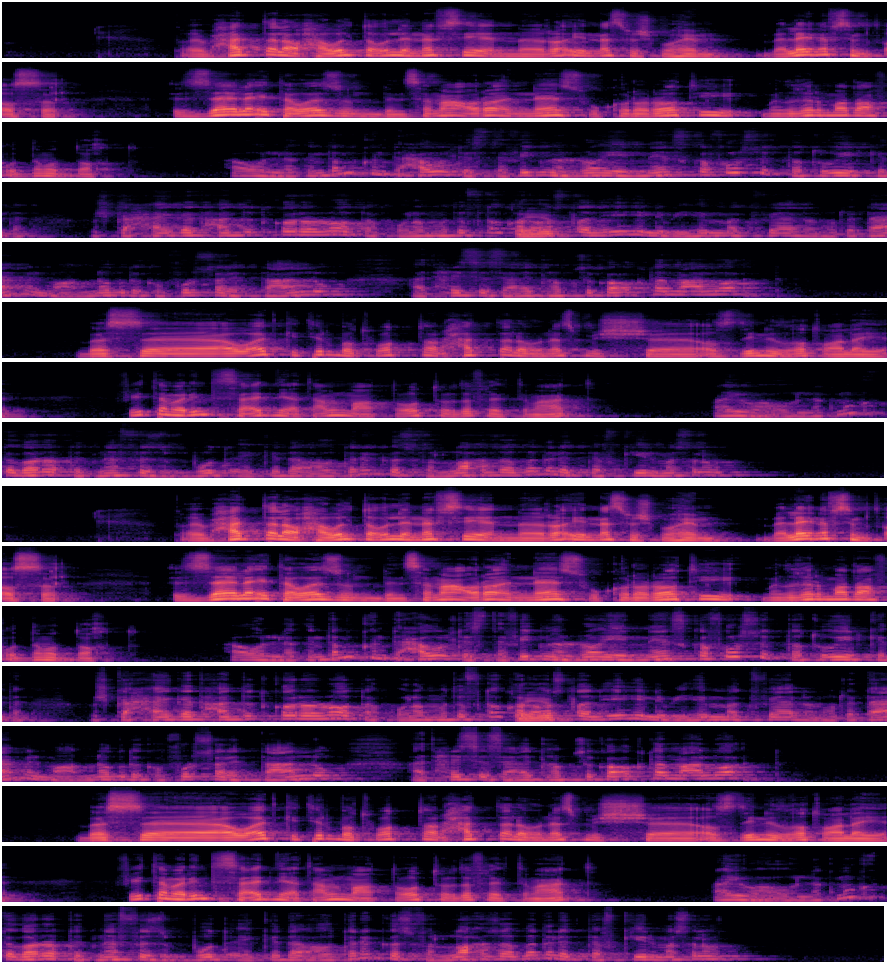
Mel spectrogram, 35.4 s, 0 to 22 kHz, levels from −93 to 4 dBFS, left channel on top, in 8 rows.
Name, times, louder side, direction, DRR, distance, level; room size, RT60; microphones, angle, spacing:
voice 1, 0.9-4.7 5.3-9.4 15.8-16.0 22.5-26.6 27.2-29.4, right 2 dB, 25° right, 0.7 m, -34 dB
voice 2, 10.0-13.4 13.7-21.4 30.1-34.6, right 2 dB, 75° right, 2.1 m, -41 dB
19.5 x 7.9 x 3.7 m
head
